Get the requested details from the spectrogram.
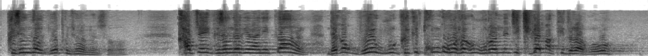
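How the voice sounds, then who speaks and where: Husky-voiced man preaching passionately. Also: very high voice, sing-song, fast. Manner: dramatic, swings from shouting to hushed. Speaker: pastor. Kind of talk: impassioned sermon storytelling. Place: large hall at a student retreat. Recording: echoey hall with long reverb.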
